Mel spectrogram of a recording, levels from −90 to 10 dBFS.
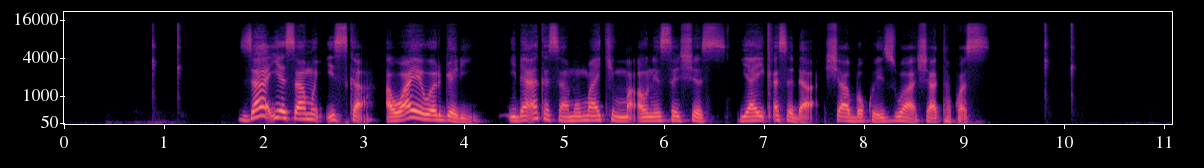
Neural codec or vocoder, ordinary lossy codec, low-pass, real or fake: autoencoder, 48 kHz, 32 numbers a frame, DAC-VAE, trained on Japanese speech; none; 14.4 kHz; fake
